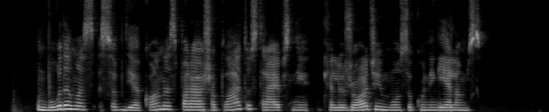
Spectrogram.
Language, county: Lithuanian, Vilnius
